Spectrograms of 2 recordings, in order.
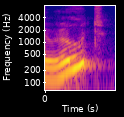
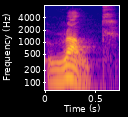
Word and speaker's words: route: Você pode dizer route ou route.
